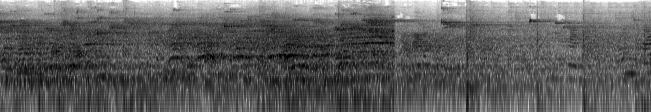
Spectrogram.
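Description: Indoor basketball game sounds in an echoing gym: players' voices calling out over the play, with the ball bouncing on the hardwood floor. The voices fall away somewhat about five seconds in, and a single sharp knock follows about a second later.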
